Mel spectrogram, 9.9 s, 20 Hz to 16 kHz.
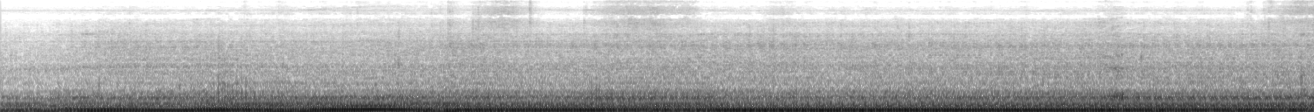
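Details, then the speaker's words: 2014 Toyota Hilux diesel, 47,000 km, driving cold around 1500 rpm: steady rumble with constant light rattle that goes away under load; owner suspects injectors, new ones expected to cure it, source unconfirmed; engine rattle. "think that's what we're talking about that 1500 revs there just that constant rattle new injectors will get rid of that"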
